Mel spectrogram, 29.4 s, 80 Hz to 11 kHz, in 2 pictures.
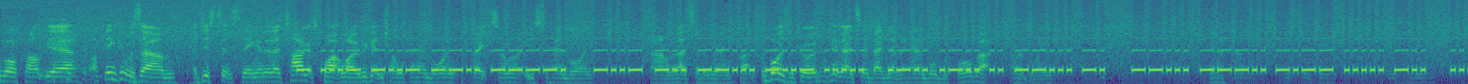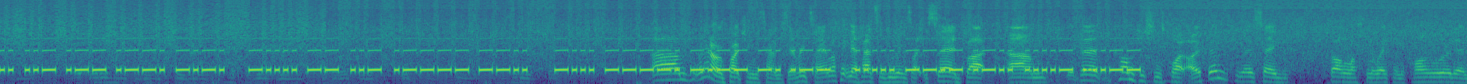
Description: Morse code, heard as a keyed tone, hand-sent with a paddle, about 28 wpm, 540 Hz. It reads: TVXZ9 XD7X5 LLI7N 78Y5D HUWPC 6MU1Z B9YNW 5QL4Y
